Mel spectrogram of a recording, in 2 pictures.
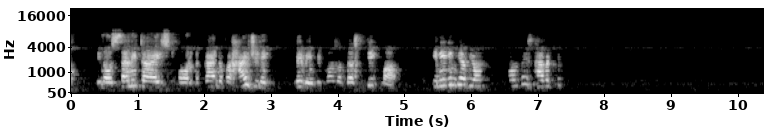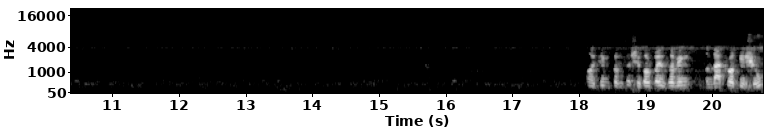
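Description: A middle-aged woman speaks earnestly through an online call.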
